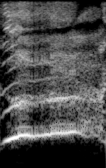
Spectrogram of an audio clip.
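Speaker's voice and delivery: long, very high, loud scream; mock terrified scream. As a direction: imitate someone snatched into the sky screaming. Lifted into the air, screaming.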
